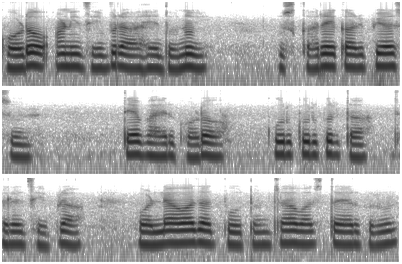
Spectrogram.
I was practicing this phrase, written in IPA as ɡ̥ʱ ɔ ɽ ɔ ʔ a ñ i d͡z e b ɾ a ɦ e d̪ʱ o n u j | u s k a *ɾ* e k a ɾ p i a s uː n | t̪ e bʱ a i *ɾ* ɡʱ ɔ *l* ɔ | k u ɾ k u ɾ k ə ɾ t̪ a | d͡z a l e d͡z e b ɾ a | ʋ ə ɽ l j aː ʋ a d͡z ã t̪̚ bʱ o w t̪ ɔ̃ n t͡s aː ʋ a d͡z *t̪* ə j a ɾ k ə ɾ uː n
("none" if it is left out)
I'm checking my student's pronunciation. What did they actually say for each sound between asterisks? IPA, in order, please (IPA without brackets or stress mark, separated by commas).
ɾ, ɾ, ɽ, t̪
